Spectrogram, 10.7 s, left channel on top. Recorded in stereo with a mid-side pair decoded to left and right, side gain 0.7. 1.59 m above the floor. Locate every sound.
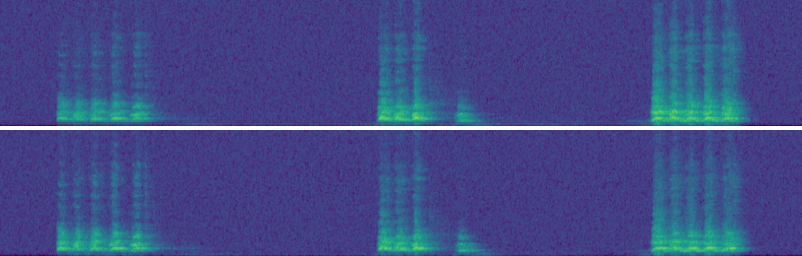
0.8 s a dog barking: 25° right, 3.5 m; by 9.9 s 40° left, 6 m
